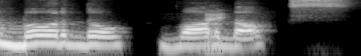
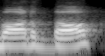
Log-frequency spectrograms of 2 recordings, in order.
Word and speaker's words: Bordeaux: Or it's a Bordeaux. It's not Right. Bordeaux, it's a region in France. It's Bordeaux. Right.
